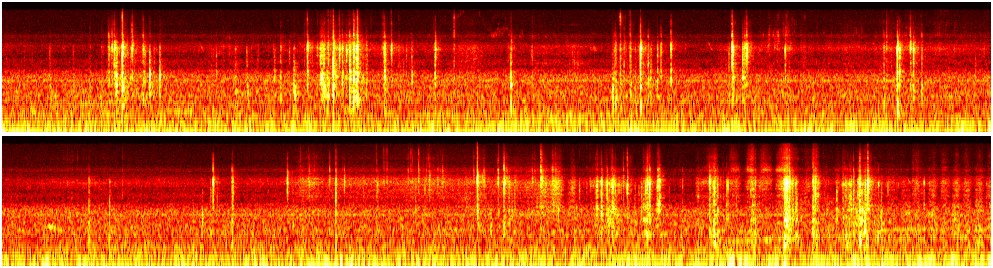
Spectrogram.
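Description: A plastic sticker crackles and rips as it is peeled off a wall.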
